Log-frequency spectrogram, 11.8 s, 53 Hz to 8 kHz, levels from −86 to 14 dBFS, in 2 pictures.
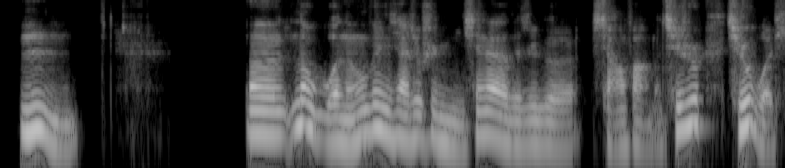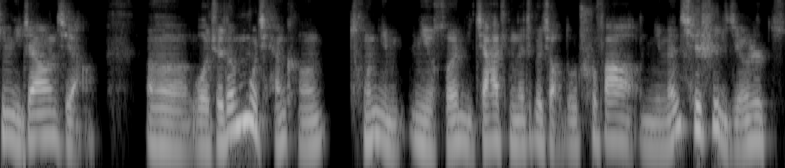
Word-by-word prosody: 嗯。 150 - +3 1.3
呃， 150 -1 +6
那 195 +2 +5
我 125 -8 +2
能 120 +6 +1
问 170 0 +3
一 - - +1
下 135 -2 +3
就 135 - -1
是 130 0 -4
你 105 -4 -3
现 145 +10 -1
在 140 -4 +6
的 110 -2 -2
这 110 +1 -4
个 100 -2 -4
想 105 +1 -3
法 110 -2 -4
吗？ - - -16
其 165 +9 +3
实 205 +2 +4 0.2
其 - - +3
实 180 - +8
我 200 - 0
听 140 -2 -4
你 - - -2
这 135 +5 +2
样 140 +1 +3
讲， 125 - -5 0.4
呃， 105 -3 -2
我 105 -1 0
觉 115 - -1
得 160 - +3
目 215 +4 +6
前 115 - -1
可 110 -5 -9
能 110 +3 -3 0.2
从 135 +2 -4
你 120 - -3
们 100 -1 -6
你 115 -6 -3
和 110 +4 -2
你 120 -2 -4
家 120 +4 +2
庭 120 -2 -4
的 110 - -3
这 120 - -10
个 120 - -3
角 - - -3
度 110 +1 -10
出 110 - -8
发 125 0 +3
啊， - - -13
你 105 -1 -7
们 115 +12 -2
其 185 -2 +2
实 155 - 0
已 110 - -4
经 105 +3 -3
是 125 -1 -2
120 Hz, 305 characters per minute, -25 LUFS, 105-145 Hz, 1.3 s, 实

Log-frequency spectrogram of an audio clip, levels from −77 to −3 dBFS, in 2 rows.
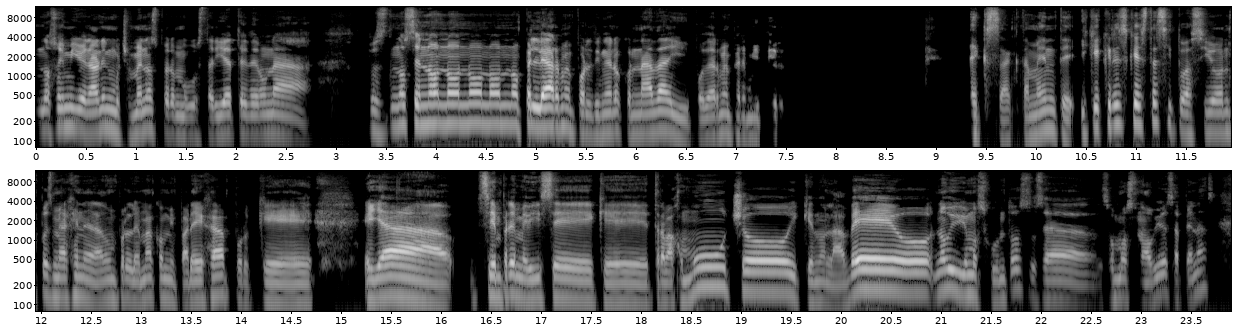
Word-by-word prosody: no 145 +1 -6
soy 160 0 -1
millonario 150 -2 +3
ni 150 - -4
mucho 125 -3 -6
menos, 135 +2 -1
pero 125 -2 -8
me 120 -1 -9
gustaría 115 +3 -3
tener 125 -1 -6
una, 125 -2 -3 0.6
pues, 140 -3 -6
no 175 +1 -2
sé, 175 0 +4
no 180 +1 +4
no 185 +1 +3
no 185 +1 0
no 180 0 0
no 175 0 -3
pelearme 165 -1 +6
por 135 -1 -5
el 125 - -11
dinero 130 +2 -3
con 125 - -9
nada 135 +3 +2
y 110 -5 -8
poderme 115 +3 -6
permitir 115 - -10 1.9
exactamente. 130 +5 -1
¿Y 135 - -9
qué 160 - +2
crees? 175 +2 0
Que 180 - +6
esta 185 +2 +1
situación, 135 -4 0
pues, 145 - -5
me 130 -1 -4
ha 130 - -2
generado 120 -4 -5
un 120 0 -11
problema 125 0 -7
con 130 0 -11
mi 120 - -10
pareja 120 +7 -1
porque, 105 -1 -3 0.5
ella 125 -5 +5 0.3
siempre 140 +3 +4
me 130 -3 -3
dice 120 -1 +1
que, 105 -1 -3
trabajo 110 +2 -5
mucho 160 -1 +1
y 140 - -8
que 110 - -7
no 110 0 -10
la 95 -2 -6
veo 165 +1 +6
no 165 +3 -2
vivimos 145 -5 -2
juntos, 150 +7 -12
o 125 - -17
sea, 115 -3 -5
somos 120 +3 -8
novios 140 +7 -8
apenas 160 +8 -12
130 Hz, 165 wpm, -25 LUFS, 120-160 Hz, 1.9 s, pelearme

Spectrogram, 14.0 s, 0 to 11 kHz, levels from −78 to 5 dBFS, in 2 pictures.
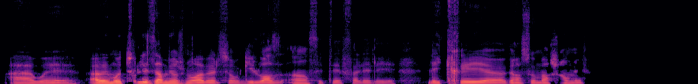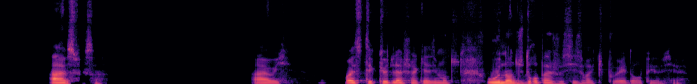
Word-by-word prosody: Ah 125 +1 -1
ouais! 130 -3 -3
Ah 140 - +5
ouais, 165 - +7
moi, 150 -2 +6
toutes 160 - -4
les 155 -1 +5
armures, 155 +1 +5
je 140 -2 -6
me 130 - +1
rappelle 125 +1 +3
sur 115 -3 -6
Guild 115 +1 -3
Wars 115 -1 +1
1, 130 0 -1
c'était 115 -3 -9
il 110 - -7
fallait 110 0 -7
les 110 0 -11 0.3
les 110 -1 -2
créer, 125 +2 +3
heu, 110 -1 +2
grâce 110 0 -3
aux - - -1
marchands, 115 +3 -4
mais 115 -3 -5
s 110 - -11 1.6
Ah, 125 -1 +7
c'est - - -4
pour - - -19
ça. - - -12 1.5
Ah 120 0 +1
oui, 115 -1 -7 0.5
ouais, 125 -1 +6
c'était 120 - -3
que 130 - 0
de 130 - -2
l'achat 125 +2 0
quasiment 120 0 -4
tu 120 - -16 0.3
ou 145 0 +7
non, 160 +2 +7
du 140 -4 -4
dropage 130 -1 -2
aussi, 120 +1 -11
c'est 120 - -13
vrai 110 -1 -8
que - - -14
tu - - -30
pouvais 115 - -8
droper 110 -1 -11
aussi, - - -18
ouais. - - -18
120 Hz, 230 wpm, -26 LUFS, 115-130 Hz, 1.6 s, ouais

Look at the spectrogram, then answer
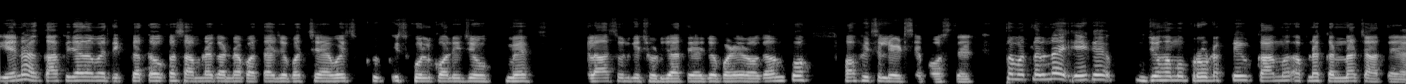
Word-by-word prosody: ये 165 +2 +4
ना 220 0 +2
काफ़ी 165 +1 +1
ज़्यादा 180 0 +4
हमें 175 0 0
दिक्कतों 160 +1 0
का 170 - +1
सामना 150 -2 0
करना 150 -1 +1
पड़ता 145 0 0
है। 145 - +1
जो 145 +1 +1
बच्चे 145 +2 0
हैं 145 - +1
वो 150 +2 +3
स्कू 160 +2 -6
स्कूल, 155 -3 0
कॉलेज 150 -1 0 0.4
में 150 0 +3 0.6
क्लास 150 +1 +1
उनकी 150 0 -3
छूट 145 -1 -2
जाते 140 0 +2
हैं। 140 0 +1
जो 145 0 +2
बड़े 145 0 +3
लोग 140 +1 +1
हैं 155 - +4
उनको 175 +4 +1 0.5
ऑफिस 170 0 -3
लेट 145 -3 +2
से - - -8
पहुँचते 125 +1 -4
हैं। 120 +1 -2 0.3
तो 250 - +2
मतलब 230 0 +1
ना 260 - +4 0.2
एक 220 +2 +1 0.4
जो 190 +2 +2
हम 190 0 +1
प्रोडक्टिव 185 +2 +1
काम 170 +2 +2
अपना 170 -1 0
करना 150 +2 +2
चाहते 130 -4 -1
हैं 120 -1 -1
155 Hz, 195 wpm, -20 LUFS, 145-175 Hz, 0.6 s, ये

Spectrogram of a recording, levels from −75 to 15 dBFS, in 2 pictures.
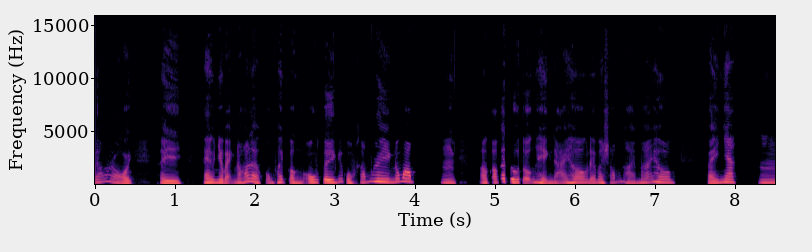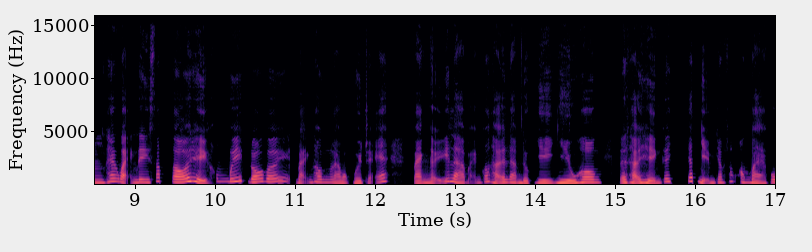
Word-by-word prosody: đó 270 +4 -6
rồi 200 -8 0 0.4
thì 190 -2 +4 0.3
theo 230 0 +5
như 230 -1 +3
bạn 195 +1 -4
nói 270 +8 -1
là 270 -6 +3
cũng 200 - -8
phải 255 +4 -1
cần 210 -5 -1
ưu 245 +3 +3
tiên 240 -1 +7
cái 285 - -8
cuộc 210 -7 -2
sống 250 +4 -6
riêng, 285 -3 +5
đúng 290 +3 -3
hông? 300 -2 +4 0.3
Ừm, 220 -4 -3 0.3
có 215 +2 -2
cái 300 - +1
tư 255 -1 +6
tưởng 245 - -3
hiện 195 -5 +2
đại 190 +3 -4
hơn 235 +1 +2
để - - -2
mà 235 -1 +1
sống 225 +6 -12
thoải 200 -7 -6
mái 225 +6 -4
hơn. 250 -4 0 0.4
Vậy 205 +1 +1
nha, 270 +1 +2 0.3
ừm, 225 -1 -2
theo 305 +2 -2
bạn - - +3
đi 255 0 +1
sắp 335 +7 -9
tới 270 +5 +6
thì 230 -8 +5
không 300 +7 -16
biết 330 +2 -1
đối 275 +3 +3
với 305 +3 -2
bản 250 - -7
thân 260 -2 -3
là 210 -3 -2
một 195 +1 -2
người 195 0 0
trẻ, 255 - -6 0.3
bạn 200 +1 0
nghĩ 260 +11 -3
là 260 -9 +2
bạn 215 +1 -15
có 290 - -5
thể 230 -1 +1
làm 230 -4 0
được 195 0 -1
gì 205 -1 0
nhiều 205 0 +6
hơn 245 +1 +4 0.2
để 230 +1 +2
thể 225 -1 +3
hiện 205 -2 +3
cái 295 0 -4 0.2
trách 345 -4 -3
nhiệm 200 -3 -2
chăm 235 +1 -5
sóc 305 +6 -16
ông 240 -2 -5
bà 190 -5 0
của 245 - -2
235 Hz, 260 wpm, -22 LUFS, 210-270 Hz, 0.4 s, tiên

